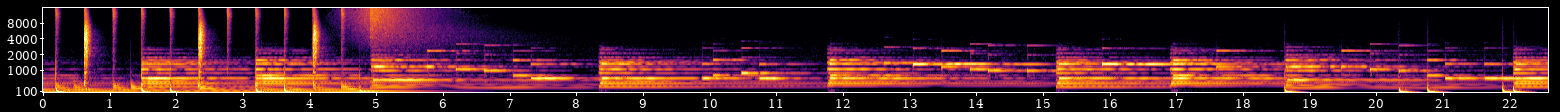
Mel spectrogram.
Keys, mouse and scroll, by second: 1.0 shift+middle click, 1.2 scroll down 2, 1.4 shift+middle click, 1.7 e, 2.4 click, 2.7 g, 3.6 shift+click, 3.9 shift+click, 4.2 shift+click, 4.8 g, 6.2 e, 7.3 shift+middle click, 7.8 e, 10.6 scroll down 1, 10.8-11.8 shift+middle drag, 11.9 drag, 12.2-13.2 drag, 13.3 click, 14.0-14.5 middle drag, 14.5 scroll down 1, 14.6 3, 14.8 a, 14.9-15.7 right drag, 15.7 click, 16.0 middle click, 16.9 ctrl+r, 18.1 ctrl+r, 19.7-20.8 middle drag, 20.8 KP_3, 21.3 shift+middle click, 21.5-22.0 scroll up 1, 22.0 ctrl+r.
